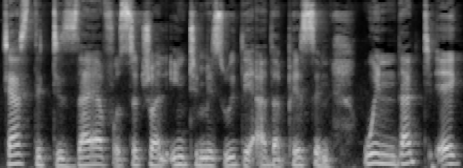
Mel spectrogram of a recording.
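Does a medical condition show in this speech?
No.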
